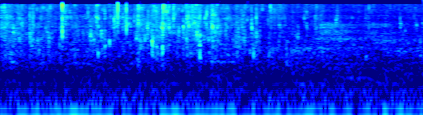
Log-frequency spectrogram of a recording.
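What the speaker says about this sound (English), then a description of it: "you create a twister in a bottle." Water swirls and gurgles between two bottles joined with a washer and electrical tape, making a twister-bottle vortex. Bubbly, trickling pouring sounds continue steadily, close up and fairly quiet.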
